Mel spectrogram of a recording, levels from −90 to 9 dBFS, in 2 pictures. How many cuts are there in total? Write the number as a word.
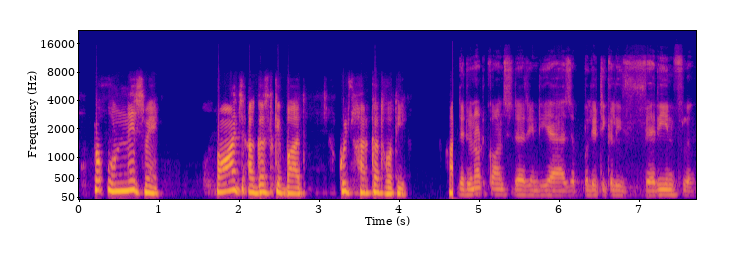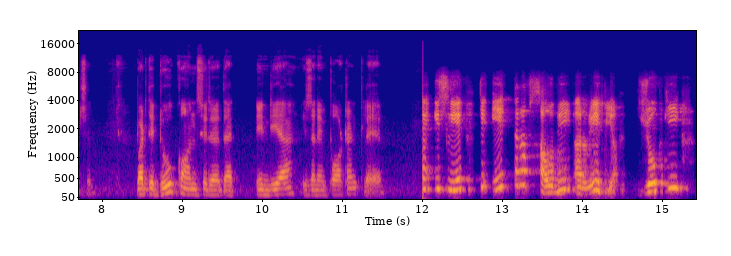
two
